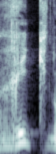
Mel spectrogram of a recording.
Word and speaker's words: Reak: c et 2 en chiffre romain, donc vous prononcez ça comme vous voulez, par Rick, donc R-E-A-K,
